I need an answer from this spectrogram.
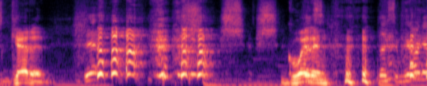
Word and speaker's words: Guerin: It's Guerin. Yeah. Guerin. Listen, we already have a video about me mispronouncing the shit out of names.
